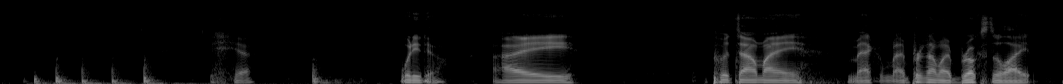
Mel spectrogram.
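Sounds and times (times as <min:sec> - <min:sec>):
firm knocks on a wooden door: 0:00.3 - 0:01.7, 0:03.1 - 0:03.4
speech: 0:02.1 - 0:02.6, 0:04.0 - 0:05.8, 0:07.1 - 0:10.6.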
